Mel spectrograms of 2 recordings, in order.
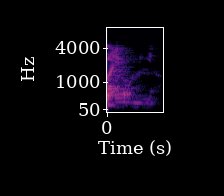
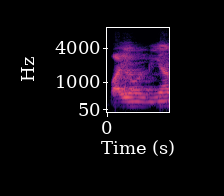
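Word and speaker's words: pioneer: Maker, পাইওনিয়ার ও manufacture মানে কি বলে পাইওনিয়া, অগ্রদূত। এর উচ্চারণ কিন্তু পাইওনিয়ার নয়, পাইওনিয়া।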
